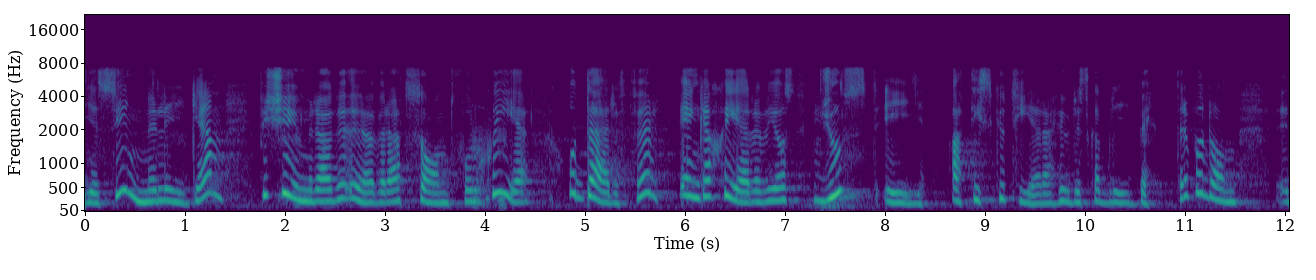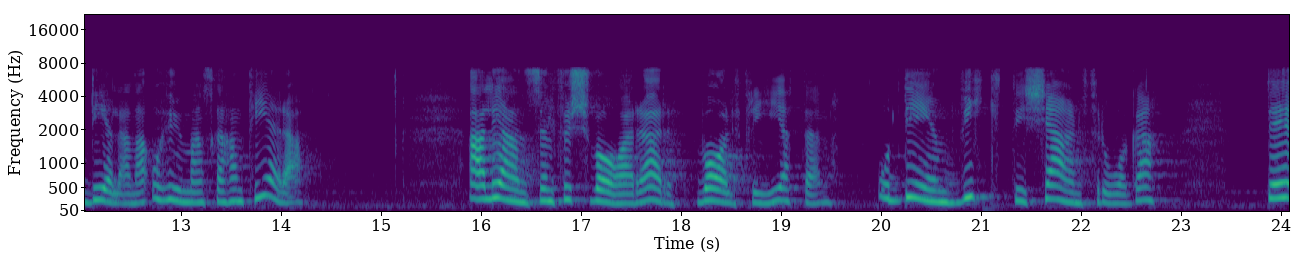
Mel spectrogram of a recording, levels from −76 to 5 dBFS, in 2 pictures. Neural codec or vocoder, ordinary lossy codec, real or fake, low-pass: none; none; real; 7.2 kHz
